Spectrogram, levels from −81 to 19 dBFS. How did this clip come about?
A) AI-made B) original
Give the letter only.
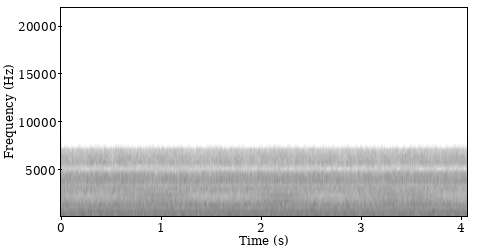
B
